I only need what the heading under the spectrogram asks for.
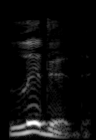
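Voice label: "lidded", British English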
